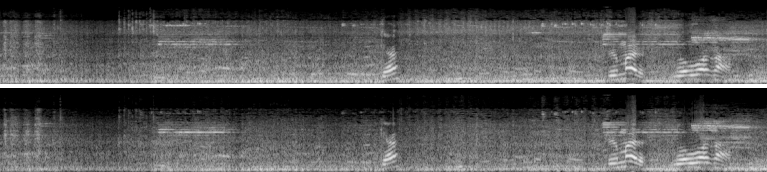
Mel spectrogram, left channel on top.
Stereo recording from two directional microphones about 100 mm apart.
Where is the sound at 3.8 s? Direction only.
20° left (ahead or behind).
